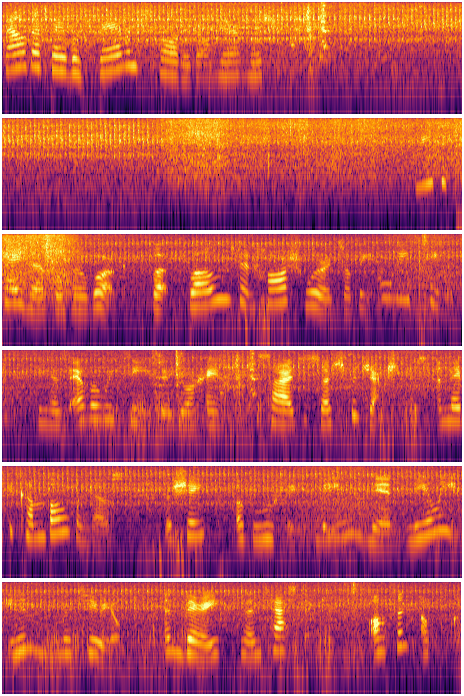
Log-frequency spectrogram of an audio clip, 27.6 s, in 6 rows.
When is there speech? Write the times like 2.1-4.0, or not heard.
0.0-2.8, 8.7-27.5.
